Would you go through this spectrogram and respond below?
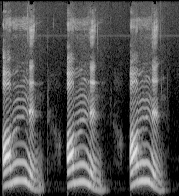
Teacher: Under the influence of 느, 부, a plosive, becomes 무, a nasal sound.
